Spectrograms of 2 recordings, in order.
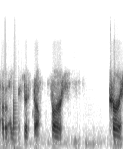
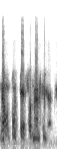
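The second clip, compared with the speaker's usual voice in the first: high snapping refusal; fed up, leaving; wife walking out, hammed-up anger; mock angry exit; 10 semitones higher, faster than usual. Wife quits in story.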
